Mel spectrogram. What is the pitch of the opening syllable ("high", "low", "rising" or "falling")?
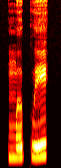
rising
